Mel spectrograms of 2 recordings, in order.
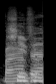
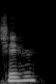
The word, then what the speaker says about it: Schaefer: And Hunter, oh man, I don't know how to pronounce her last name correctly. Yeah. Schaefer Brown? Hunter Schaefer? Is it Schaefer? Yeah, Schaefer.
